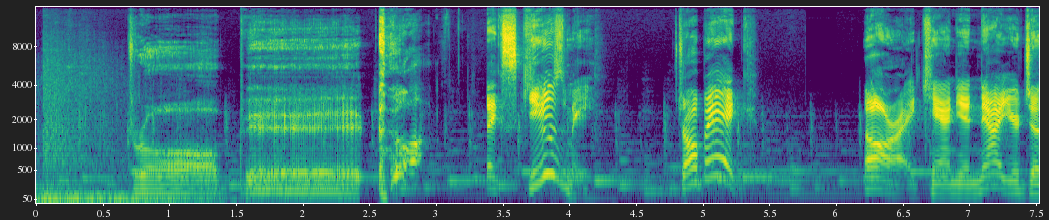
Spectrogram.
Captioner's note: cough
